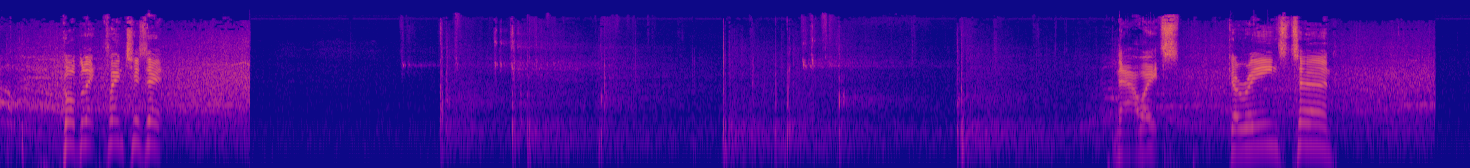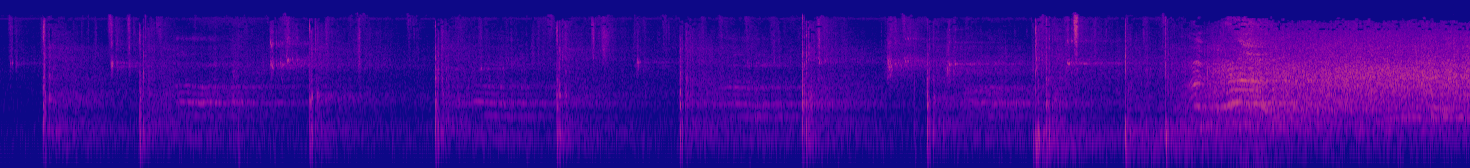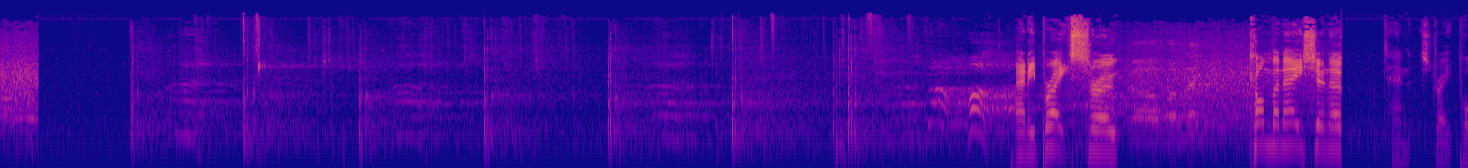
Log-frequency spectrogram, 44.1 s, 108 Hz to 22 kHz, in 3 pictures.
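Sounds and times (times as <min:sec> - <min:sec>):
applause: 0:00.3 - 0:02.5, 0:11.4 - 0:14.4, 0:27.2 - 0:29.8, 0:39.9 - 0:42.6
tennis ball hit with rackets: 0:07.2 - 0:08.6, 0:09.6 - 0:10.1, 0:21.5 - 0:21.9, 0:36.6 - 0:38.2.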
